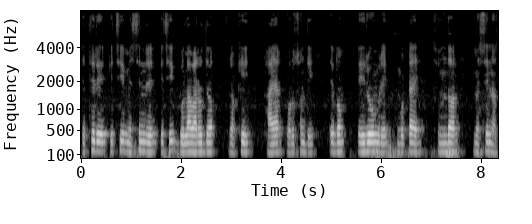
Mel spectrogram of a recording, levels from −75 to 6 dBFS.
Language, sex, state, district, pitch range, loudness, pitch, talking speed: Odia, male, Odisha, Malkangiri, 130-140 Hz, -19 LUFS, 135 Hz, 130 wpm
